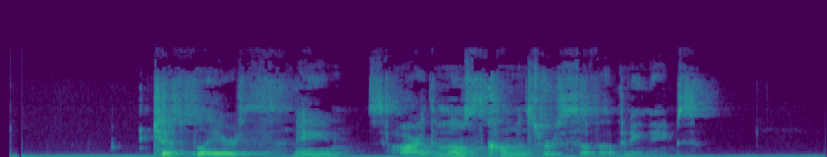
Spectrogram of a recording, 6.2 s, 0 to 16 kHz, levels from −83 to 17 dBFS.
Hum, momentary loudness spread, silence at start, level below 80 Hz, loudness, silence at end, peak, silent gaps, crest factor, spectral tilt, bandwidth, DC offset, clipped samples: none; 19 LU; 0.05 s; -64 dBFS; -24 LUFS; 0 s; -2 dBFS; none; 24 dB; -4 dB/octave; 11.5 kHz; under 0.1%; under 0.1%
